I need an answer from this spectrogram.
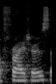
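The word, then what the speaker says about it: Frijters: his name is Paul Freiters. That's how you pronounce that.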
